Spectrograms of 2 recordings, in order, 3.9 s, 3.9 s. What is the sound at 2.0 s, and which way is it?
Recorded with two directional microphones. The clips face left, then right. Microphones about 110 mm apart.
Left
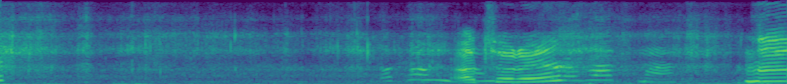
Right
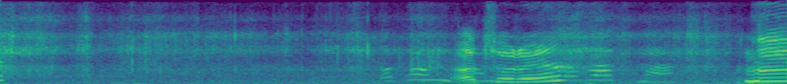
Speech, 10° left (ahead or behind).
